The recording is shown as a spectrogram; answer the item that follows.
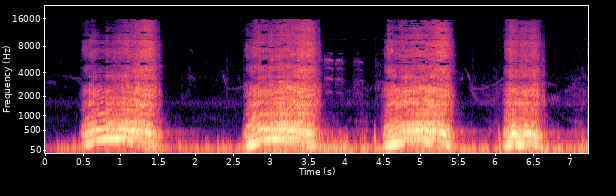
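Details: Wild lion at the Serengeti roaring in a rapid series: four heavy, rasping roars roughly every one and a half to two seconds, the last one shorter, with faint low background noise.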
